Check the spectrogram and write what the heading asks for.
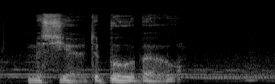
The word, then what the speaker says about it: de Bourbeau: I expect you to address me as Sir, or better yet, as Monsieur de Bourbeau. Fine. Monsieur de Bourbeau. The emphasis falls on the last syllable.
